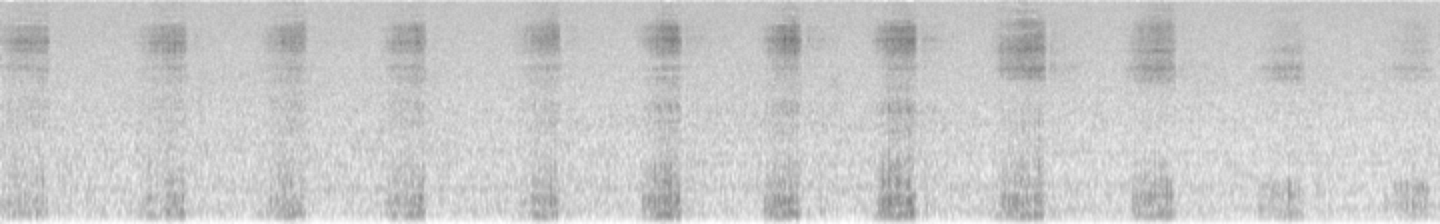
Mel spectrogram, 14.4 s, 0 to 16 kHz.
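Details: Tricolor Corgi asleep and snoring steadily: rasping, low snorts repeated about every 1.2 seconds in an even rhythm, each a short noisy burst, with little else heard.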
